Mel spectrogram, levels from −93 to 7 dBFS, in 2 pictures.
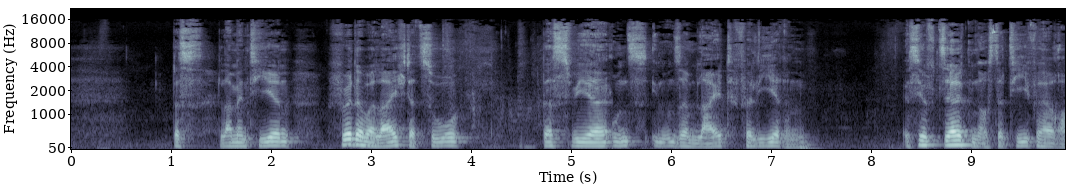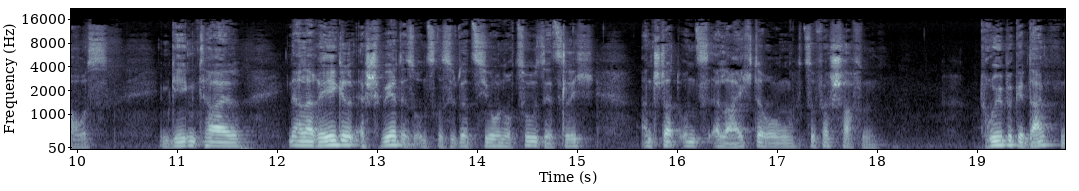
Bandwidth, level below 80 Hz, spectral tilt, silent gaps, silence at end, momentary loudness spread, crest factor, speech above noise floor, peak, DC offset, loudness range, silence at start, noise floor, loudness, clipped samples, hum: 16.5 kHz; -50 dBFS; -4 dB/octave; none; 0 s; 14 LU; 22 dB; 37 dB; 0 dBFS; under 0.1%; 5 LU; 1.05 s; -58 dBFS; -21 LUFS; under 0.1%; none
